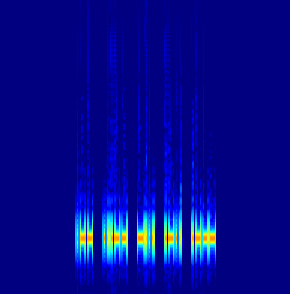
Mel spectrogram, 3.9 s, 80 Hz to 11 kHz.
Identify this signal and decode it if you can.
Morse code, heard as a keyed tone, about 52 wpm, spaced as for 36 wpm, 700 Hz. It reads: W3BLJ
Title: USA Call Signs - 5 Characters - 2x Character Spacing - 50wpm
